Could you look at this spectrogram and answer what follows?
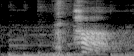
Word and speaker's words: palm: But the letter L is not pronounced in some cases, such as talk, palm.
